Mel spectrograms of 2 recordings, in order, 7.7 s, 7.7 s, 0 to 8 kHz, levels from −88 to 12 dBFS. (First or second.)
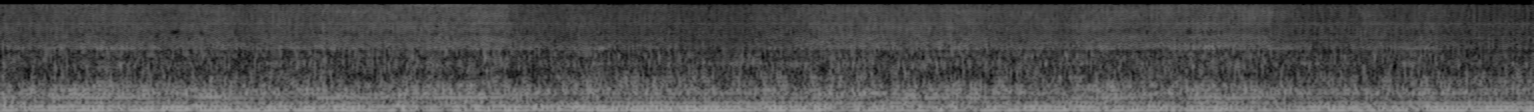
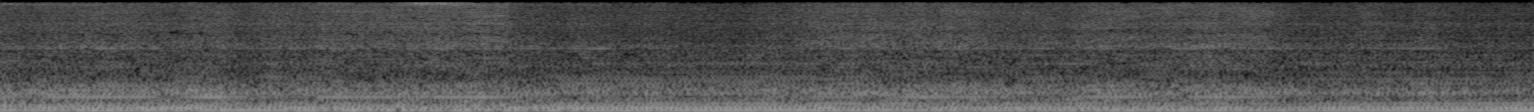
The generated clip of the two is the first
